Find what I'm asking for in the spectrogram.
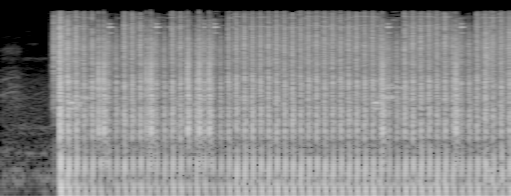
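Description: A long, unbroken burst of machine gun fire in Warzone starts abruptly after a moment of quiet and rattles on at a fast, steady rhythm, loud and close, with no talking over it.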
